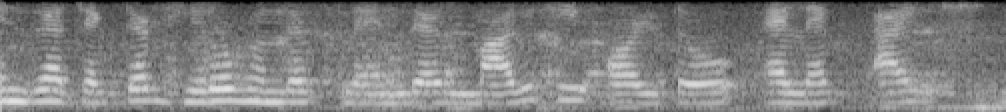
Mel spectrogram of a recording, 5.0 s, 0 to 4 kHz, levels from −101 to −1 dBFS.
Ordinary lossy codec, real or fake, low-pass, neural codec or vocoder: none; fake; 3.6 kHz; codec, 16 kHz in and 24 kHz out, 1 kbps, XY-Tokenizer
